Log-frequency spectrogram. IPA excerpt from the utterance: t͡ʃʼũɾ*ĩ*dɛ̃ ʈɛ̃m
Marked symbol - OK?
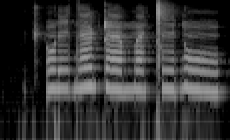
no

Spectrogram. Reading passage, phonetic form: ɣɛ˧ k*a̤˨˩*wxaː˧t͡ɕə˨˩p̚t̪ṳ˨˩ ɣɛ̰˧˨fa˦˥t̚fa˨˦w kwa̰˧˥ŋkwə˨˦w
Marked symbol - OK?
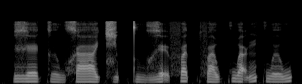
no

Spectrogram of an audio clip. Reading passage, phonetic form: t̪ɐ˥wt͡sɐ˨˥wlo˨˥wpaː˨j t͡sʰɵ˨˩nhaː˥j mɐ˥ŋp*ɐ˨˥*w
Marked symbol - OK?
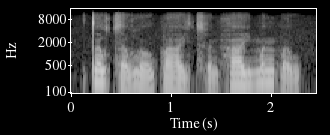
no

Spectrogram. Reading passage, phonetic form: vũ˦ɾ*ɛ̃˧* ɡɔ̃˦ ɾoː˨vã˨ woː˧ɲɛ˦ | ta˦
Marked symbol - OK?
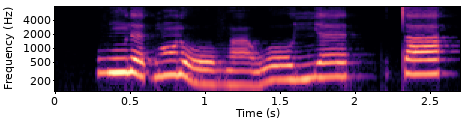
no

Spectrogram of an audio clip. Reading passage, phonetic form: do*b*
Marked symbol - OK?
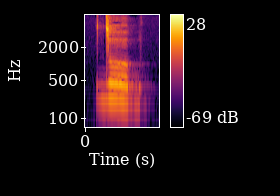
yes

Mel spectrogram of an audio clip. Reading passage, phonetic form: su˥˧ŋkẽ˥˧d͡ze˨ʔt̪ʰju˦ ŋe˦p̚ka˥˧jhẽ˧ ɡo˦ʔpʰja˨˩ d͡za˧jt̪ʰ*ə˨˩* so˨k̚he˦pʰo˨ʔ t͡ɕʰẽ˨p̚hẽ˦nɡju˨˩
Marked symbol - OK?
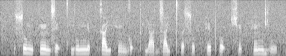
yes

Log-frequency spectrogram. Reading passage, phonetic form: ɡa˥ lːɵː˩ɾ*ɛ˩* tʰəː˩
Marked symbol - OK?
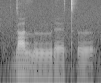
yes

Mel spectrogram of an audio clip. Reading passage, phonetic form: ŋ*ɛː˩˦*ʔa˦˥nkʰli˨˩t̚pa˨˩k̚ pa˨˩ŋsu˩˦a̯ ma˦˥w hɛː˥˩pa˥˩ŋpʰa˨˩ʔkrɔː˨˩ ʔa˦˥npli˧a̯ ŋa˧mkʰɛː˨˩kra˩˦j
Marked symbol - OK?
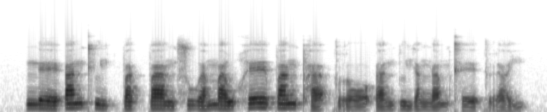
yes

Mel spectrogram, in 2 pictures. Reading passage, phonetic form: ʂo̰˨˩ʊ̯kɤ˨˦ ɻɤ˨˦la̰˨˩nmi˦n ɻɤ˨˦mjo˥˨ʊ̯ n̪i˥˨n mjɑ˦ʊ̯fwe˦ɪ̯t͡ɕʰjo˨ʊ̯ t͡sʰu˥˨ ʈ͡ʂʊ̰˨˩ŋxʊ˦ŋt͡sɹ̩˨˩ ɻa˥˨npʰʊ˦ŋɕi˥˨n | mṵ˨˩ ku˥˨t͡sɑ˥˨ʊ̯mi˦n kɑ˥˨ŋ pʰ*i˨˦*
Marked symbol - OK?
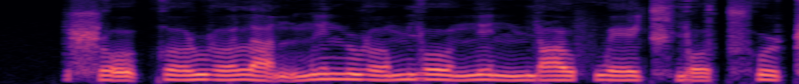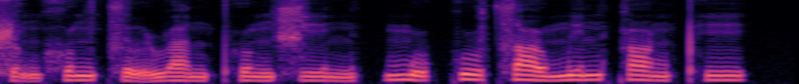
no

